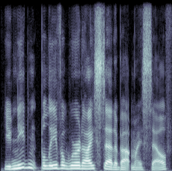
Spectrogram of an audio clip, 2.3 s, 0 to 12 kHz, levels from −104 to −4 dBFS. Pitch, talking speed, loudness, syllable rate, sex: 180 Hz, 235 wpm, -15 LUFS, 5.9 syllables/s, female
